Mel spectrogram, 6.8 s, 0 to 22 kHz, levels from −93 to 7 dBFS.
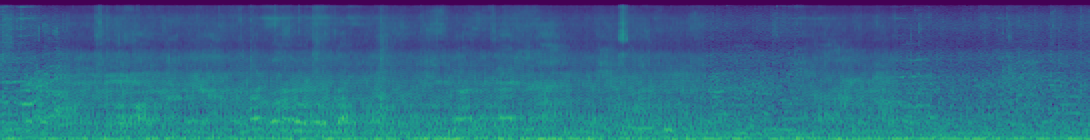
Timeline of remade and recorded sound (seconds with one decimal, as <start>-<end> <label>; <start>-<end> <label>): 0.0-0.4 recorded; 0.4-4.4 remade; 4.4-5.0 recorded; 5.0-5.6 remade; 5.6-6.8 recorded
